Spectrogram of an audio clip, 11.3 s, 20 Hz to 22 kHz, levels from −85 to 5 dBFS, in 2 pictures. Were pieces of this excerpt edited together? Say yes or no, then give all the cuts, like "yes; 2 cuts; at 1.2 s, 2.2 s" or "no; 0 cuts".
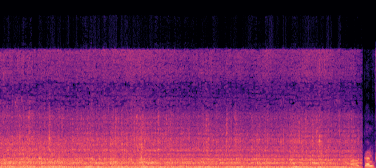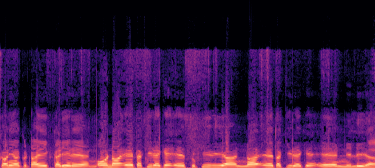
no; 0 cuts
